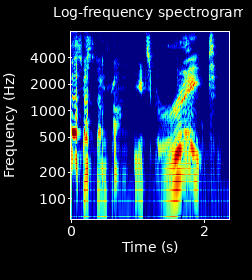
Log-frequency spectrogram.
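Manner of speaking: put-on cartoon tiger mascot voice. Trying the Tiger line after another attempt: Tony the Tiger voice. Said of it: "in the Tony the Tiger voice".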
